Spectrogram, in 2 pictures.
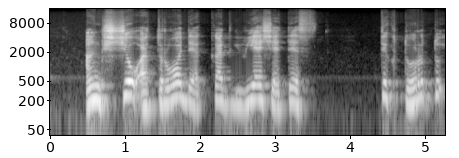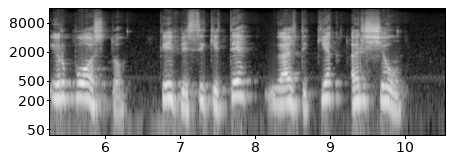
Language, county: Lithuanian, Šiauliai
